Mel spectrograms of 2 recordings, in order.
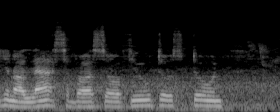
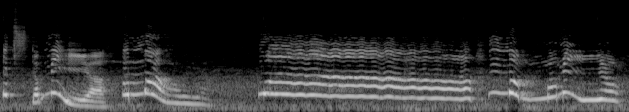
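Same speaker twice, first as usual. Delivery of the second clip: high, loud, slow cartoon plumber; sing-song Italian video game hero; Mario voice; 5 dB louder, much slower than usual. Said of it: "something like Mario".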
